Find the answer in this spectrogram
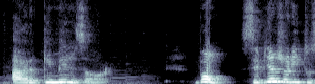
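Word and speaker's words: Ar-Gimilzôr: KH vaut R, le son allemand de ar, proche du R français. PH vaut F et TH vaut Th, le son anglais de bath, proche d'un S. Chez les voyelles, il n'y a pas de changement. Le E fait E et le U fait U. Le Y fait I. Ainsi, on dira Argimilzor.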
